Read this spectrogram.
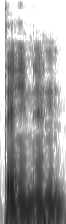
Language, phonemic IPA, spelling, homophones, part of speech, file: German, /ˈdɛːnən/, Dänen, dehnen, noun, De-Dänen.ogg
- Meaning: 1. genitive/dative/accusative singular of Däne 2. plural of Däne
